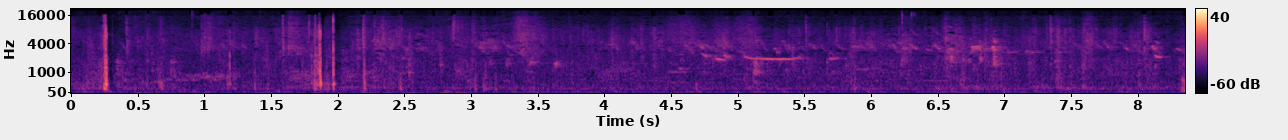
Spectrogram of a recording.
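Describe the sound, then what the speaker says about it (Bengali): Broiler chickens cluck and call in a busy poultry farm with three-tier cages, with sharp wing flaps and scattered rustling throughout. "দেখেন ফার্মি মুরগিগুলো"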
